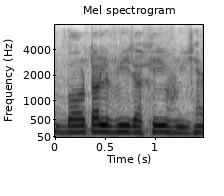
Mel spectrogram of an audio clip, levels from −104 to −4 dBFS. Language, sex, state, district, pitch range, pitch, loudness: Hindi, male, Chhattisgarh, Bilaspur, 160-175 Hz, 170 Hz, -13 LUFS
